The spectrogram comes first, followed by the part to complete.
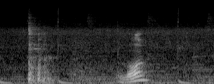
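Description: A man's voice in two short bursts, with faint music in the background.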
